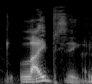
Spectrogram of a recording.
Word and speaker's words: Leipzig: L-E-I. The I is pronounced Leipzig.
